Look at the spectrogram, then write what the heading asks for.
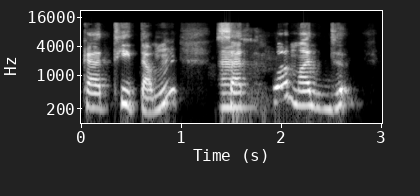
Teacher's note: Now that adbhuta, that bha is Mahapranah.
